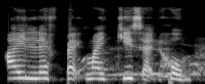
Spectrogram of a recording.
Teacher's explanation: In this sentence, illusion may occur in the word left where the T is dropped resulting in left. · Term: elusion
